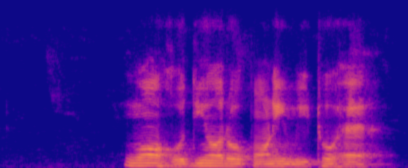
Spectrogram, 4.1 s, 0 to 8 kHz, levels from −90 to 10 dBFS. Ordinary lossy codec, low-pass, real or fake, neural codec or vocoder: Opus, 24 kbps; 7.2 kHz; real; none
